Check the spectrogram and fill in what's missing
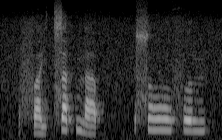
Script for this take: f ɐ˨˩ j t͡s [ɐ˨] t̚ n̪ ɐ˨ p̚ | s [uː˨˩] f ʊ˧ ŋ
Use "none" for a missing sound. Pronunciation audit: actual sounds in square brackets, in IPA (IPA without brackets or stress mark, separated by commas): ɐ˧, uː˧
